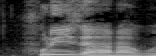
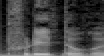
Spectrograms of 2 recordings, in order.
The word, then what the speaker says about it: 후리자: 저도 역시나 해적판으로 접했고 아무래도 후리자라고 해 줘야 후리자. 내 사실 일본어 발음은 그게 맞잖아. 그 가장 근접한 발음인데 우리나라 발음에 조금 더 어울리기 때문에 프리더가 된 거죠. 프리더가 됐다가 그 영어 네임까지 해서 요즘은 프리저 프리저가 이제 거의 최종적으로 통용되는 이름으로 저는 사촌 오빠들도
